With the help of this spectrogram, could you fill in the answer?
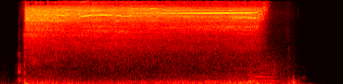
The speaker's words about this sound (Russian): Представьте себе. Ни с того ни с сего он мог начать сдуваться. Причем не весь сразу, а сначала одна чашечка, а потом другая. К тому же воздух покидал чашечку с легким свистом.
